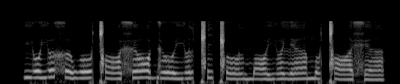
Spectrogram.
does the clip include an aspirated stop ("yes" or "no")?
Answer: no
